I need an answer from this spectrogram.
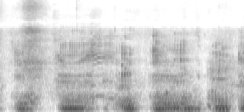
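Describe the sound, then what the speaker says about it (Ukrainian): Piglets grunt in quick, rhythmic bursts close by, low snuffling noises repeating steadily as they feed. "Поросятка їдять конфетки."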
